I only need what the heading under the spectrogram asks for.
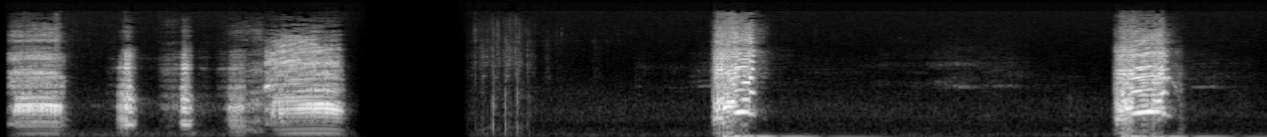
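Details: Goose giving a rapid burst of four short harsh honks ending in a longer blaring one, then after a pause two more separated loud nasal honks, each trailing off quietly.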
